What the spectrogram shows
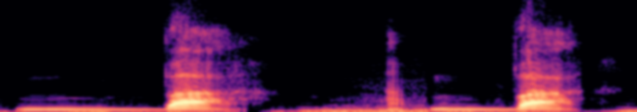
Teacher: Ana berbicara ba begitu lepasnya bibir dari ee masing-masing mereka ya karena ada dua belah bibir maka terjadilah suara ba ya dengan dorongan udara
